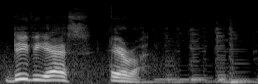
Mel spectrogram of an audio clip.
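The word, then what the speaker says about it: DVS Éire: It's my initials, DVS, and it's Era, which is one of the Irish names for Ireland. So that's it, DVS Era.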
